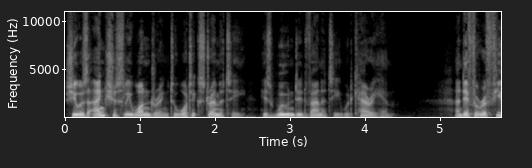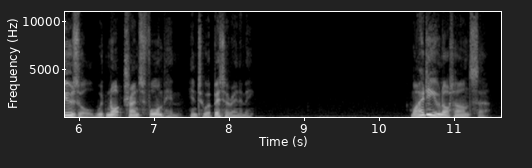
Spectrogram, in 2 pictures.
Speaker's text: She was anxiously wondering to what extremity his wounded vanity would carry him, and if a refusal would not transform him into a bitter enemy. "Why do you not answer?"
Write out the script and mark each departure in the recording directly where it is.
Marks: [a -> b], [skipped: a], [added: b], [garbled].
She was anxiously wondering to what extremity his wounded vanity would carry him, and if a refusal would not transform him into a bitter enemy. "Why do you not answer?"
